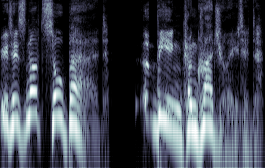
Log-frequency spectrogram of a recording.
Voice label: levelup, en; Cookie Run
